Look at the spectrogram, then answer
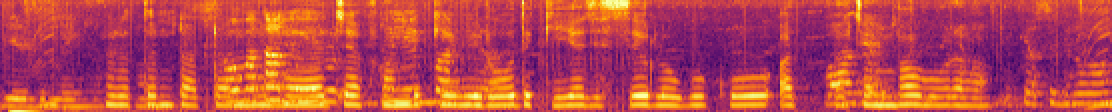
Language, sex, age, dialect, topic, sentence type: Hindi, female, 25-30, Awadhi Bundeli, banking, statement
